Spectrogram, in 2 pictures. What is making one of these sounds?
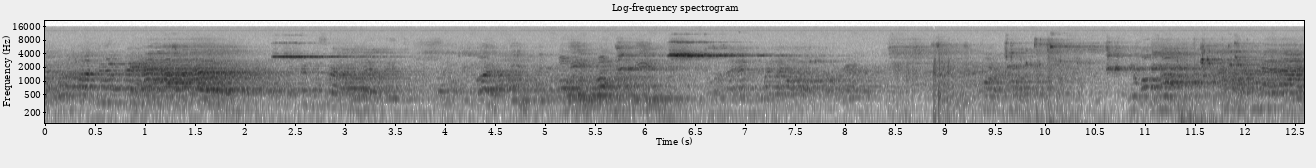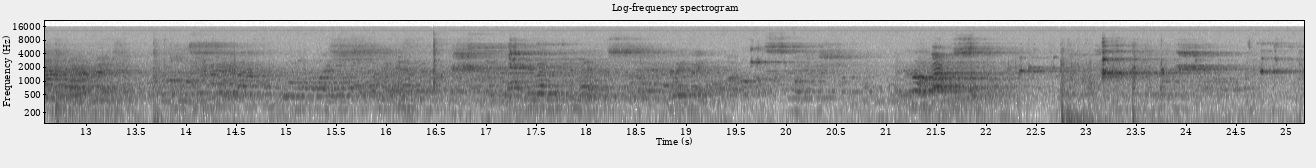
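Players shout to each other in a large echoing hall.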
